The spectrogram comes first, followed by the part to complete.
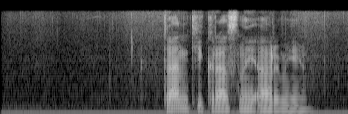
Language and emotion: Russian, neutral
